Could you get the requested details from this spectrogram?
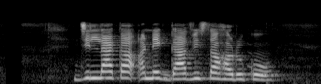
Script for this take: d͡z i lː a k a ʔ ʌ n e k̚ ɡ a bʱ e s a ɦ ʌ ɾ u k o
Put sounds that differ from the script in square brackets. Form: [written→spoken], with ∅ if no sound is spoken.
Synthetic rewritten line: d͡z i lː a k a ʔ ʌ n e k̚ ɡ a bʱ [e→i] s [a→ʌ] ɦ ʌ ɾ u k o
